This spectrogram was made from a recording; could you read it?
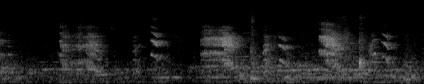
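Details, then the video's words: Indian ringneck parakeet eating guava indoors, giving short harsh squawks with rasping harmonic bursts at irregular intervals, with a louder pair of calls near the middle and the end, over faint room noise. "Ringneck parrot eating guava Ringneck parrot sound"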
